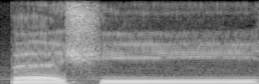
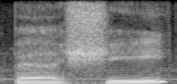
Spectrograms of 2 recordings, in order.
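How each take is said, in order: First: The vowel after sh is held for two beats. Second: The vowel after sh is held briefly. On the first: The speaker calls it right. "kalau dua ketukan panjang atau dua harokat panjang" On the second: The speaker calls it wrong. "kalau satu harokat pendek"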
